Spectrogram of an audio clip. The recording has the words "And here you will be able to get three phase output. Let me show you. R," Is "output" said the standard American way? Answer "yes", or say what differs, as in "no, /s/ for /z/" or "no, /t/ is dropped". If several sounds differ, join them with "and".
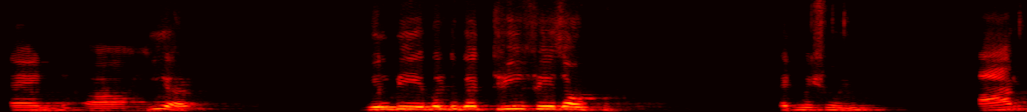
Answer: no, /p/ is dropped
